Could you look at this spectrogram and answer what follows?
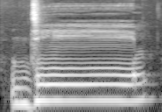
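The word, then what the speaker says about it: جيم: আমরা জিম অক্ষর শিখবো জিম অক্ষর আমরা এখন উচ্চারণ করব জিম এই জিম অক্ষরটা জিহ্বার মাঝখান থেকে উচ্চারিত হবে এখানে প্রশ্ন জিম অক্ষরে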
